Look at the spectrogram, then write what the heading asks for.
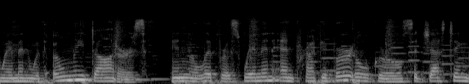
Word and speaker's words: nulliparous: a cohort of healthy nulliparous, how do you pronounce this word? Nulliparous.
